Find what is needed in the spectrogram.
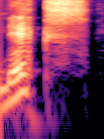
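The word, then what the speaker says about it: Nicksch: Peyton Nix, which is not spelled N-I-X. It's N-I-K-S-C-H, but it is pronounced that way.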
